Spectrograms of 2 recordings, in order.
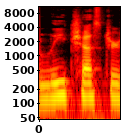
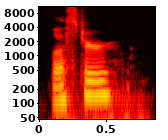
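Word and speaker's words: Leicester: in let's just let Lee Chester square or Soho East we don't list the only two territories we haven't seen right it's called Lester Square Lester I remember getting yelled at about that pronunciation I got yelled at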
